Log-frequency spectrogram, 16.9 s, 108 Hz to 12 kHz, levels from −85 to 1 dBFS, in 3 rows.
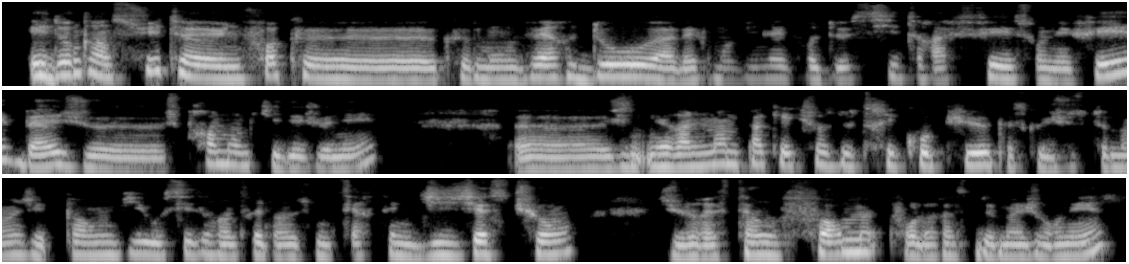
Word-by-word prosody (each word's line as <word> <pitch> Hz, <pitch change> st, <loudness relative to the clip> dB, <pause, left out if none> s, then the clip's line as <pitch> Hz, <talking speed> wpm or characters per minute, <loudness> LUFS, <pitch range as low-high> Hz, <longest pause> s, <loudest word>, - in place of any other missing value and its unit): Et 195 Hz, -, +7 dB
donc 205 Hz, +5 st, +3 dB
ensuite, 225 Hz, +7 st, +1 dB
heu, 180 Hz, -5 st, +6 dB
une 165 Hz, 0 st, +2 dB
fois 190 Hz, +2 st, +1 dB
que 150 Hz, -5 st, +2 dB
que -, -, -6 dB
mon 155 Hz, -1 st, -2 dB
verre 175 Hz, +4 st, +2 dB
d'eau 185 Hz, +2 st, +5 dB
avec 150 Hz, -1 st, +1 dB
mon 155 Hz, -2 st, -13 dB
vinaigre 155 Hz, 0 st, -9 dB
de 150 Hz, -, -7 dB
cidre 165 Hz, +1 st, -9 dB
a 145 Hz, -, -3 dB
fait 165 Hz, +1 st, -1 dB
son 155 Hz, -1 st, -5 dB
effet, 190 Hz, -, +3 dB
beh, 170 Hz, 0 st, +3 dB
je 140 Hz, -5 st, -2 dB
je -, -, -11 dB
prends 195 Hz, -, -1 dB
mon 185 Hz, -2 st, -1 dB
petit 175 Hz, -2 st, -6 dB
déjeuner. 145 Hz, -, -2 dB, 0.7 s
Heu, 140 Hz, +1 st, 0 dB
généralement, 165 Hz, +4 st, +1 dB
pas 190 Hz, 0 st, -1 dB
quelque 180 Hz, -1 st, -3 dB
chose 185 Hz, -2 st, -3 dB
de 175 Hz, -, -3 dB
très 180 Hz, +1 st, -5 dB
copieux 180 Hz, +2 st, +3 dB
parce 160 Hz, -4 st, -10 dB
que 150 Hz, -, -6 dB
justement, 155 Hz, +2 st, -5 dB
j'ai 150 Hz, -4 st, -5 dB
pas 165 Hz, -, -2 dB
envie 165 Hz, +1 st, -2 dB
aussi 160 Hz, +1 st, -2 dB
de 170 Hz, -, -4 dB
rentrer 155 Hz, 0 st, -1 dB
dans 145 Hz, 0 st, -1 dB
une 150 Hz, -, -3 dB
certaine 155 Hz, -3 st, -3 dB
digestion. 165 Hz, +4 st, +2 dB, 0.4 s
Je 145 Hz, -, -1 dB
veux 145 Hz, -, +2 dB
rester 145 Hz, +4 st, -1 dB
en 160 Hz, -1 st, +2 dB
forme 185 Hz, +4 st, +3 dB
pour 155 Hz, -, -1 dB
le 145 Hz, -, -1 dB
reste 150 Hz, 0 st, -7 dB
de 150 Hz, -, 0 dB
ma 145 Hz, 0 st, +1 dB
journée. 150 Hz, +3 st, 0 dB
160 Hz, 210 wpm, -24 LUFS, 150-175 Hz, 0.7 s, Et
